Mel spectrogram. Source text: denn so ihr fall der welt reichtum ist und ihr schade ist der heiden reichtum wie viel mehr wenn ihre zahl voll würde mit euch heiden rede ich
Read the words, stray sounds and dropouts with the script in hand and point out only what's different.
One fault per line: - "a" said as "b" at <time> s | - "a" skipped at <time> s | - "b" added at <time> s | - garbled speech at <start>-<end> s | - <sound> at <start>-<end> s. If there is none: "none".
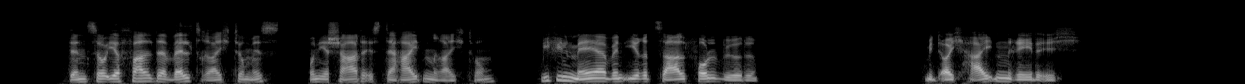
none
